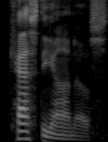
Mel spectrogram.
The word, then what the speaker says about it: Castellanos: I just know I said the name wrong. Castellanos.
